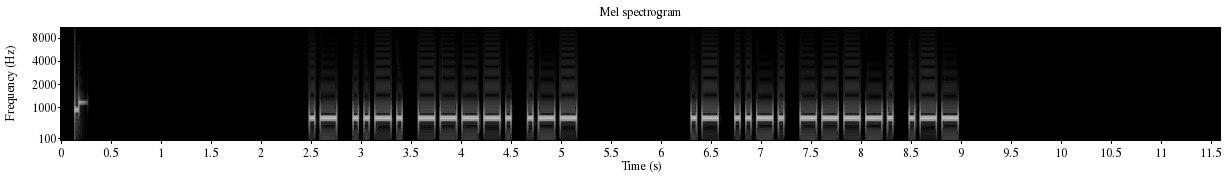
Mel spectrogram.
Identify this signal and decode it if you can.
Morse code, heard as a keyed tone, about 22 wpm, 700 Hz. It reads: AF9W AF9W
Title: USA Call Signs - 4 Characters - Repeated 2x - 22wpm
